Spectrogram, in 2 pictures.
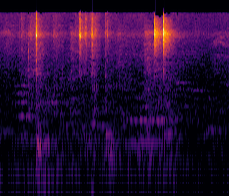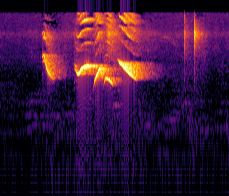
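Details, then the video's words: Boca mole song of a green-winged saltator in a singing duel at João Monlevade: quiet clicks and ticks, then a loud phrase of rich, slurred whistles, rising and falling over roughly a second and a half. "Trinca ferro boca mole disputa"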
